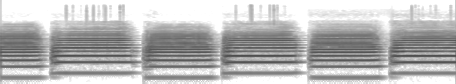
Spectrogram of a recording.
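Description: Trombone played with the slide held in third position, jumping back and forth between E flat and the A flat on the next partial up: six sustained notes of about a second each, lower and higher in turn, with a short break between them.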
